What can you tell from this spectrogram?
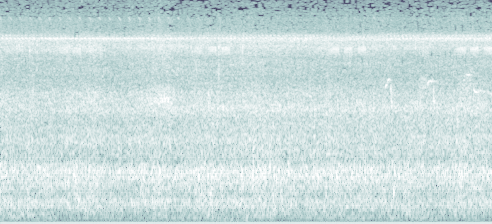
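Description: Steady rushing of fast-flowing, muddy floodwater in an overflowing river, an even constant noise.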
